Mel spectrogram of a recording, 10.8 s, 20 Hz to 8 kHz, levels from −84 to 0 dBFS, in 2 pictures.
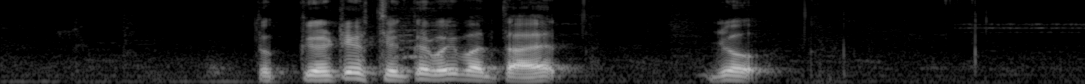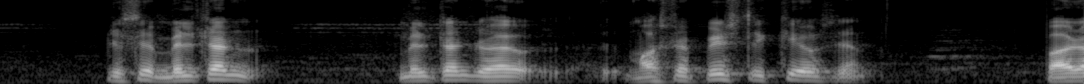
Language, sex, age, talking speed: Urdu, male, 60-79, 105 wpm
